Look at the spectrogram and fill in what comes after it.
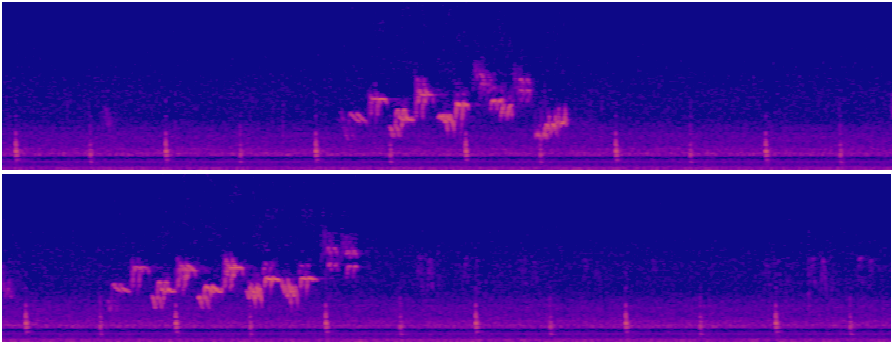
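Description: Faint bird chirping in two short bursts of song, about four and ten seconds in, over soft regular ticks, a little more than one a second, and a steady low hum.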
